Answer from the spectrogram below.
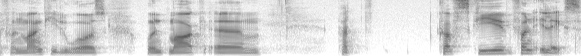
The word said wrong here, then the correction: Patkowski: Patschowski. – Hm. Patschowski, sorry für den falschen Aussprechen.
